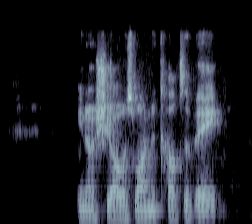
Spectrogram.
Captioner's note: speaking Hawaiian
